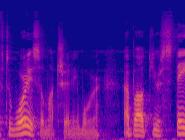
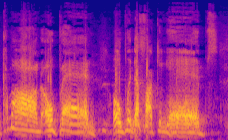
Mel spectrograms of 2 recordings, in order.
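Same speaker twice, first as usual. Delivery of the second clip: much louder, higher yelled demand; forceful yelling; 6 semitones higher, 18 dB louder than usual. Retold or imitated. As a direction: shout at your own hips to open. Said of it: "And you're going".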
